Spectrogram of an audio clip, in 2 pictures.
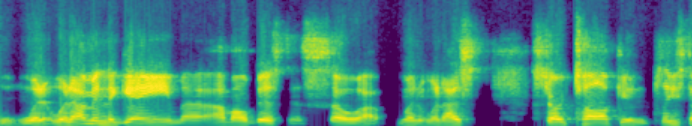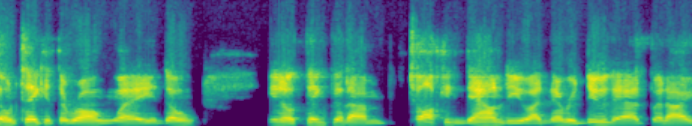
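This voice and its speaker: Speaking with an American accent, a man uses a fairly high pitch and fairly even intonation. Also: moderate pace. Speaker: former baseball manager and coach. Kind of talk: casual interview chat. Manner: halting, many fillers.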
